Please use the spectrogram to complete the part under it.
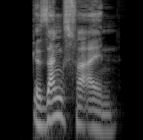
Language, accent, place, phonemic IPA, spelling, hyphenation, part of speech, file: German, Germany, Berlin, /ɡəˈzaŋs.fɛɐ̯ˌʔaɪ̯n/, Gesangsverein, Ge‧sangs‧ver‧ein, noun, De-Gesangsverein.ogg
- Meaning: choral society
